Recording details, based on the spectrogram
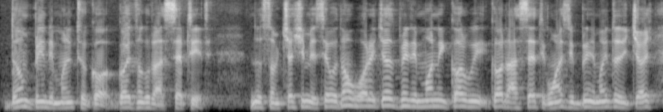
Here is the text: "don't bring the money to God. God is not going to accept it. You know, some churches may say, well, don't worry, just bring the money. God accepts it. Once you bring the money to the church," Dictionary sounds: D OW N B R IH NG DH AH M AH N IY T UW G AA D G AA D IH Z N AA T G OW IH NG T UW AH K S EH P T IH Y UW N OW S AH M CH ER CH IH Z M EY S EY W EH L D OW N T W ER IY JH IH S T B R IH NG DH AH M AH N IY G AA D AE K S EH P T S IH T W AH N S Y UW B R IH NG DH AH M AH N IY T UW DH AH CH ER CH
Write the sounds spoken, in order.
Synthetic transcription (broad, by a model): D OW N B R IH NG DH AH M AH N IY T UW G AA D G AA D IH Z N AA T G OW T UW AH K S EH P T IH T N OW S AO M CH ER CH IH M EY S EY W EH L D OW N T W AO IY JH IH S B R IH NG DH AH M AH N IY G AA D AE K S EH P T IH T W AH N S Y UW B R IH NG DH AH M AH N IY T UW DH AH CH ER CH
